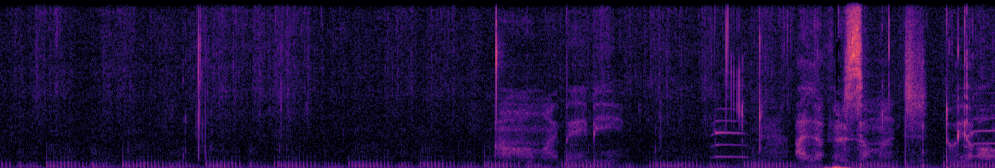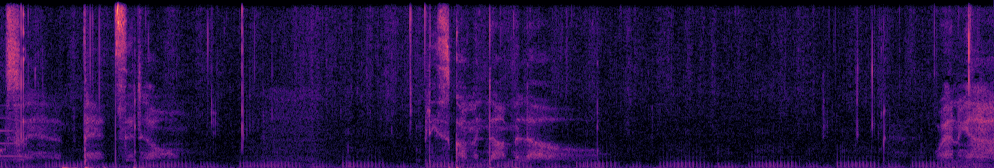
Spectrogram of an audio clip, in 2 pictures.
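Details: Small pet cat purring in a continuous low rhythmic rumble, overlaid by soft whispered speech, a few taps and handling noises in a small room.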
